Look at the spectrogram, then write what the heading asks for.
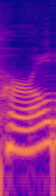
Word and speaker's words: Perle: Um I do want to say it is the word pearl, but it is spelled in the French translation P E R L E.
